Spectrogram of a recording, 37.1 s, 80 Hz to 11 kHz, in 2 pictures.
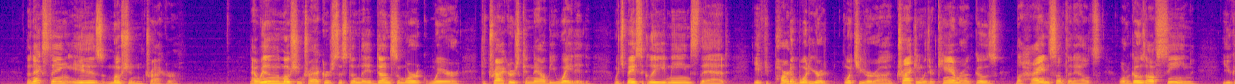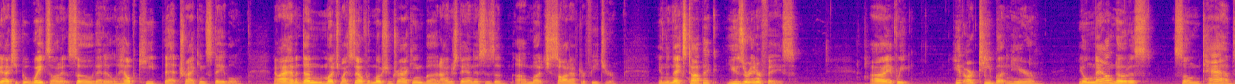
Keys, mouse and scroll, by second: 33.3 t.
